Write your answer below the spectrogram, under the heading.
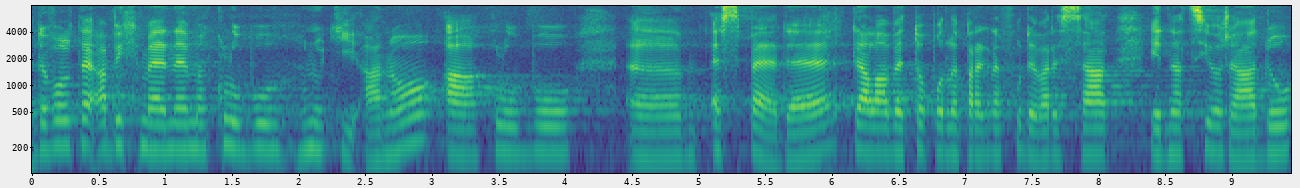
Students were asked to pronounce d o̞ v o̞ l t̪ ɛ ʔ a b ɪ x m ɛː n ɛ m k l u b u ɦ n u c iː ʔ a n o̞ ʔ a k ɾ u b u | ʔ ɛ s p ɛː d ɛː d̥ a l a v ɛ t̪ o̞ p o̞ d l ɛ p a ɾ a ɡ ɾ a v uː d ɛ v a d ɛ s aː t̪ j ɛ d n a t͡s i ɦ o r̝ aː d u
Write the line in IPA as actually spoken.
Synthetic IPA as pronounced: d o̞ v o̞ l t̪ ɛ ʔ a b ɪ x m ɛː n ɛ m k l u b u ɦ n u c iː ʔ a n o̞ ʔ a k l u b u | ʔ ɛ s p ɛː d ɛː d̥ a l a v ɛ t̪ o̞ p o̞ d l ɛ p a ɾ a ɡ ɾ a f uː d ɛ v a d ɛ s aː t̪ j ɛ d n a t͡s iː ɦ o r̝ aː d u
